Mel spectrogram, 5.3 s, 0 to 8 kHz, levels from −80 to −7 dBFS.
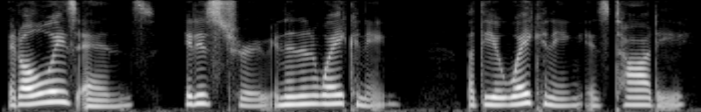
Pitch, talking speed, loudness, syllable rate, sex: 205 Hz, 160 wpm, -19 LUFS, 5.0 syllables/s, female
